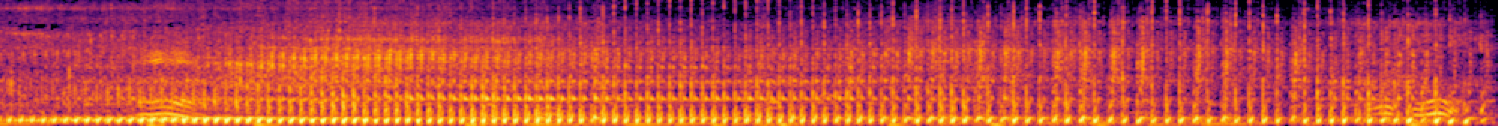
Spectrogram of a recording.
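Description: The small engine of a mini bike with a new throttle and a billet aluminum flywheel runs steadily and loudly up close, with a rapid, rattling, pulsing beat throughout.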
